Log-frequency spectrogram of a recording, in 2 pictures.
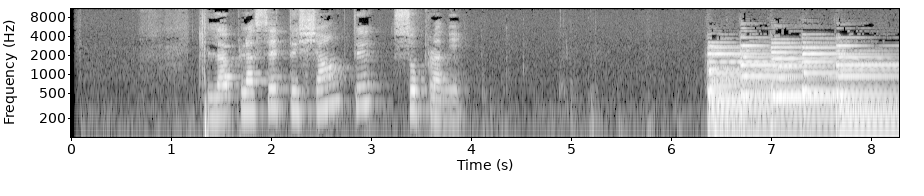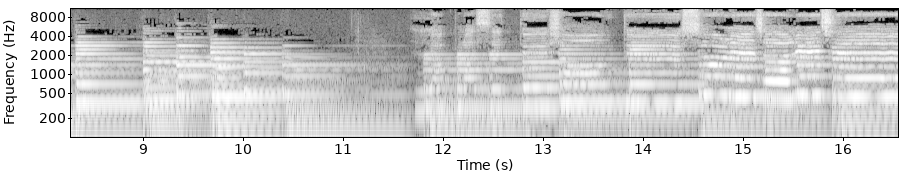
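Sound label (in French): la placette chante soprano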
